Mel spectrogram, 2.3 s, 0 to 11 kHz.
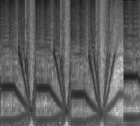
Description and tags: rave tunes 102 bpm-29
rave tunes 102 bpm
delay, electro, rave, trance, 102, techno, dance, tunes, club, dub-step, dub, loop, house, acid, bpm, minimal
